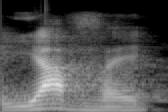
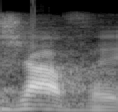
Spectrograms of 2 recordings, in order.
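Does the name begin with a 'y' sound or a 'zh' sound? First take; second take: y; zh. First: The name begins with a 'y' sound. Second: The name begins with a 'zh' sound. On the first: The speaker calls it right. "é Yahvé" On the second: The speaker calls it wrong. "Não é Javé"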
